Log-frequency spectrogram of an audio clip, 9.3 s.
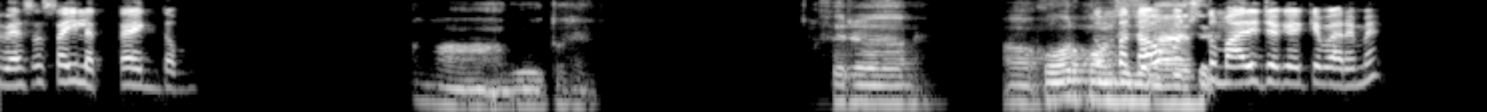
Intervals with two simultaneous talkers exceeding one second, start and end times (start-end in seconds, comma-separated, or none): none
